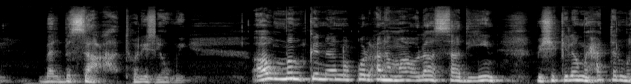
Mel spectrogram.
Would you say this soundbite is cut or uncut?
cut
